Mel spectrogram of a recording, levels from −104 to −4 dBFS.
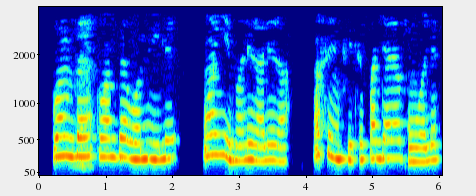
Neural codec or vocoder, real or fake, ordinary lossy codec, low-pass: none; real; MP3, 24 kbps; 3.6 kHz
